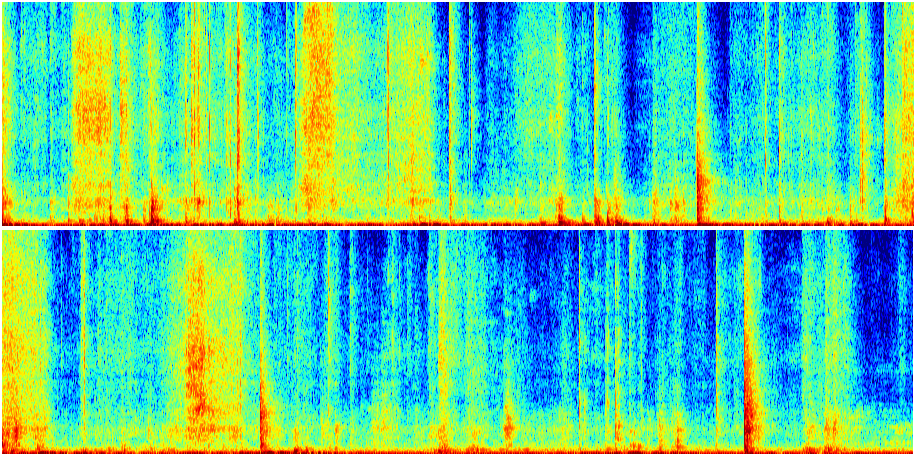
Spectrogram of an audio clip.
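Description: A cardboard shipping case opened by hand: tape and flaps tearing and the cardboard rustling and scraping, with scattered sharp knocks as the metal card tins inside are handled and set down. The sharpest knock comes right at the start.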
